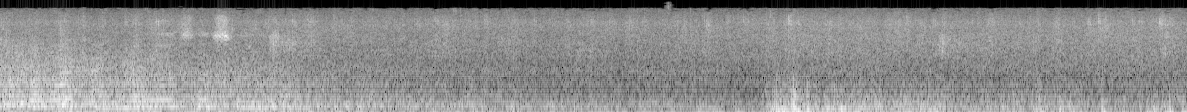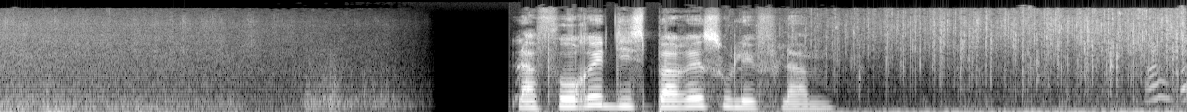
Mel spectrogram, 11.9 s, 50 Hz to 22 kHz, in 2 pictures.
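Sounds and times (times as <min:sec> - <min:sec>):
deep thunder crack with rolling thunder: 0:00.0 - 0:08.1
steady thunderstorm rain hiss: 0:00.0 - 0:08.1, 0:09.4 - 0:11.8
speech: 0:08.5 - 0:10.2.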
